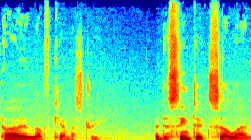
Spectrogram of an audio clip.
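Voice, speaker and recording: A man talks at a moderate pace in a dark, mellow tone. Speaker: vlogger. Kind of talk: casual chat. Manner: hesitant, with fillers.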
